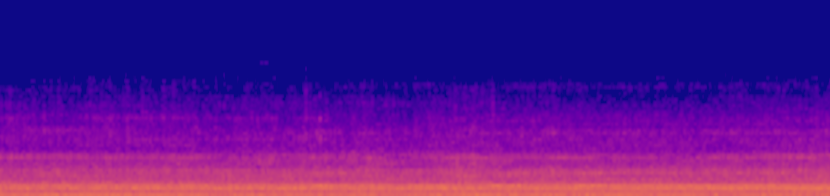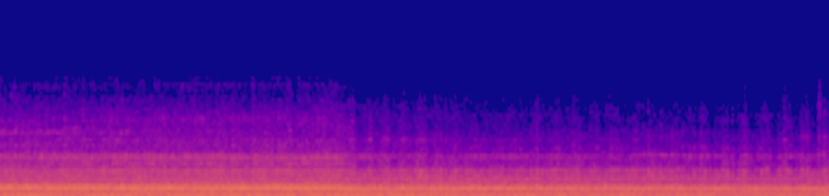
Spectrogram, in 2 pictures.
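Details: Sur-Ron X electric bike riding in the evening: continuous whirring drone with steady faint tones over wind and road noise, from noisy bearings before they were replaced.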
